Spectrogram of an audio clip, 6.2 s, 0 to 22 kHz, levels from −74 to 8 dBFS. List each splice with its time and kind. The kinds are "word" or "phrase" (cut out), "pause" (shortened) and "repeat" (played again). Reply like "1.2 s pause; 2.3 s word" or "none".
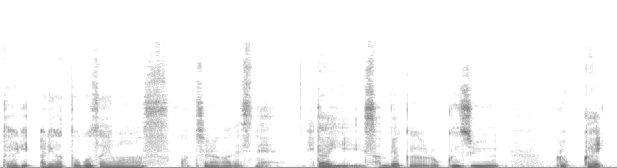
3.1 s phrase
